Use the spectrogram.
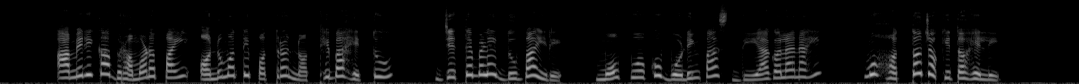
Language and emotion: Odia, surprised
